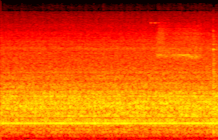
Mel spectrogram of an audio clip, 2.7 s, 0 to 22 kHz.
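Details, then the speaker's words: 17.5 mm slot drill in a mill, hand-wound across to the opposite side of a BSA motorcycle barrel bore to find centre before liner fitting: steady spindle hum, faint scrape and tick near the end as cutter touches bore wall. "So now if we wind this over to the other side and then wind it by hand until that cutter touches on the inside again."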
